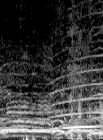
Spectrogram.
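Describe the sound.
A live audience at the Rainbow cheers and whoops loudly, a steady wash of crowd noise with high shouts and whistles running throughout.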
